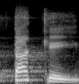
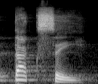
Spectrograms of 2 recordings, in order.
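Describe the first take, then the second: First: The middle consonant is a hard k sound. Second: The middle consonant is a breathy, fricative sound. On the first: The speaker calls it wrong. "a pronúncia era takei" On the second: The speaker calls it right. "a pronúncia mais correta é taxei"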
